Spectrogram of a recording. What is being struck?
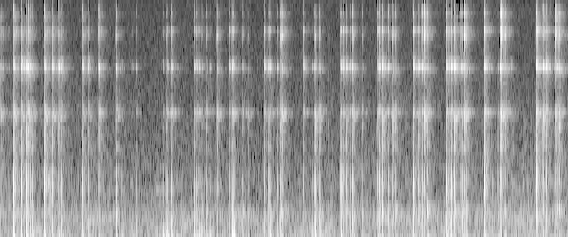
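Glass jar.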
